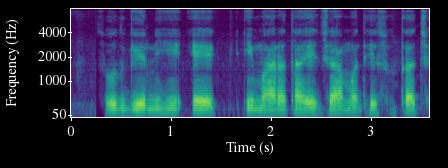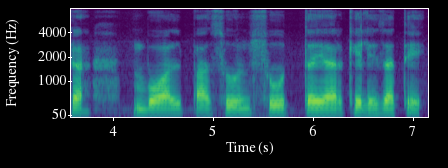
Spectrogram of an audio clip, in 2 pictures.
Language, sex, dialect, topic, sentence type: Marathi, male, Varhadi, agriculture, statement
